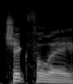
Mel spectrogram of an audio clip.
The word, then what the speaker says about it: Chick-fil-A: It's Chick Fil A. Yeah, right? Chick-fil-A. But that's You know, not as a kid, spelt I right thought it though. was Chick fillet, Fil A but is spelled FIL apostrophe A.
